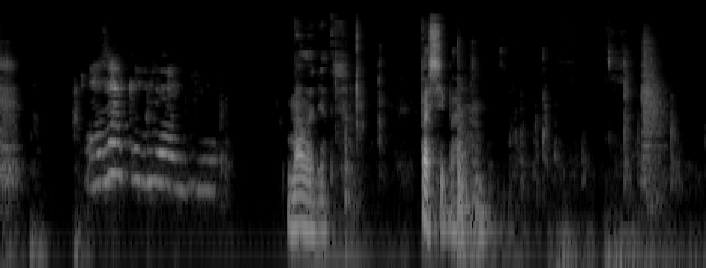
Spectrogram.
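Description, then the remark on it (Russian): A door swings shut with a single sharp thud, followed by some light rustling and clicks, while a man and a child speak briefly before and after. “Дверь закроешь?”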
